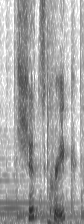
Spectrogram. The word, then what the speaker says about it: Schitt's Creek: Schitt's Creek. – And it's spelled, just in case my mom is listening, it's spelled S-C-H-I-T-T-S.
